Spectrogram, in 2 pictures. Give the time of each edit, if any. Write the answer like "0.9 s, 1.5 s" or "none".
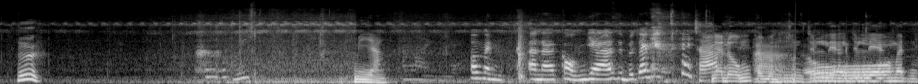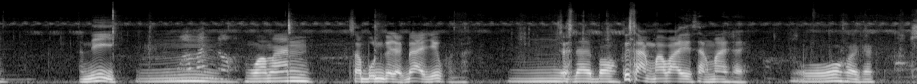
7.8 s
